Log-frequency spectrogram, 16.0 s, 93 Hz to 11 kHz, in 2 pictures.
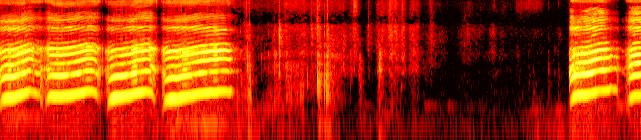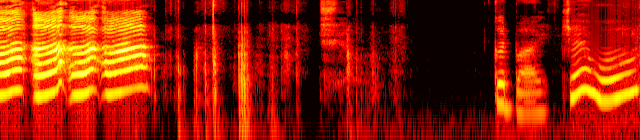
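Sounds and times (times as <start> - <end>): high voice wailing: 0.0 - 3.0, 7.1 - 10.0.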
